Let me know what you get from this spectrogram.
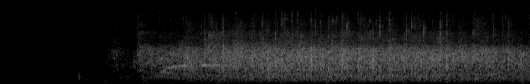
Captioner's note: audience applauds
